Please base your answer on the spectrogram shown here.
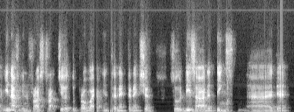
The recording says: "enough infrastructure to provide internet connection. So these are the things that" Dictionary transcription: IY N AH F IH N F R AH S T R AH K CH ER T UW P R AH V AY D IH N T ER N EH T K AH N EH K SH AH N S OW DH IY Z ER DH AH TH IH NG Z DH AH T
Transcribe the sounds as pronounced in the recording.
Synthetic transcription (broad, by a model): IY N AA F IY N F R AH S T R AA K CH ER T UW P R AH V AY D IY N T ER N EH T K AH N EH K SH AH N S OW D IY S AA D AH T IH NG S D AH T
